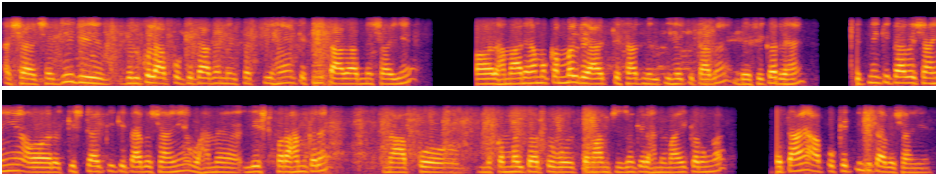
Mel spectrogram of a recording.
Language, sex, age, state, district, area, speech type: Urdu, male, 18-30, Uttar Pradesh, Saharanpur, urban, conversation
